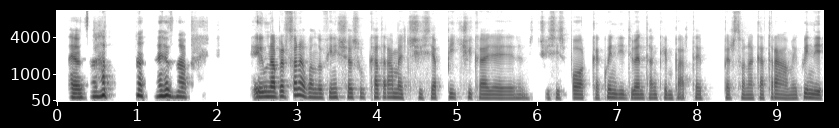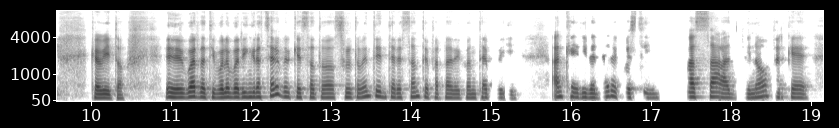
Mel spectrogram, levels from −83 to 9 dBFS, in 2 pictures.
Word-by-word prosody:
Esatt 175 +9 +5 0.5
esa 185 -3 +6 0.8
e 170 +2 +3
una 175 0 +7
persona 190 +5 +4
quando 150 -2 0
finisce 160 +1 -2
sul 155 -1 -9
catrame 150 -1 -1
ci 145 0 -8
si 135 +1 -6
appiccica 140 -1 -4
e 125 0 -4
ci 130 - -14
si 130 - -9
sporca, 130 0 -3
e - - -11
quindi 135 -1 -2
diventa 130 0 -2
anche 130 0 -5
in 125 - -6
parte 125 0 -8 0.2
persona 125 0 -6
catrame 125 -1 -3
quindi, 130 -3 0 0.4
capito? 135 -2 +3 0.5
Ehm, 155 -1 +5
guarda 170 0 +6
ti 155 +1 -2
volevo 155 +2 +4
ringraziare 165 +8 +2
perché 170 -4 -1
è - - +3
stato 150 -1 -3
assolutamente 155 +5 -2
interessante 160 +1 -3
parlare 140 -2 -4
con 140 0 -4
te, 150 +1 -3
poi 140 -4 -11 0.4
anche 175 -2 0
di 155 - -2
vedere 160 +5 -2
questi 150 -2 -7 0.3
passaggi, 165 -4 0
no, 170 +6 -1
perché 150 -5 -4
150 Hz, 145 wpm, -22 LUFS, 135-165 Hz, 0.8 s, una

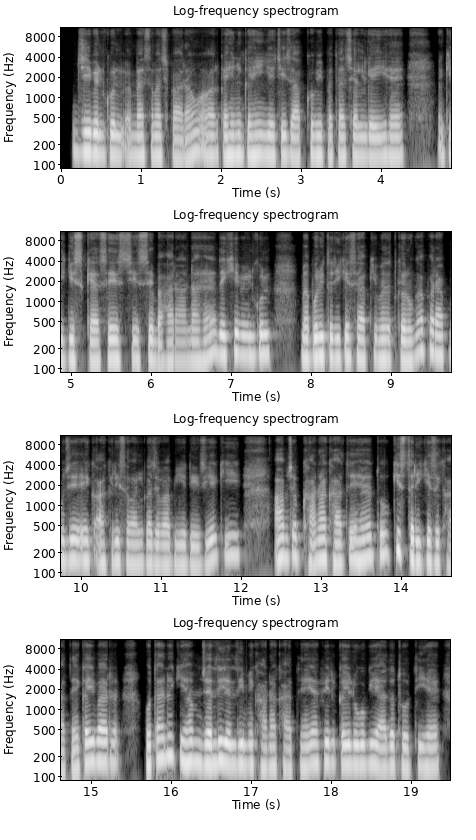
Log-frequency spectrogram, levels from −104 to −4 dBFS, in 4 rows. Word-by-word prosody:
जी, 155 0 +2
बिल्कुल। 140 -1 +2 0.2
मैं 135 0 0
समझ 135 0 -2
पा 120 -1 -1
रहा 120 +2 -2
हूँ। 155 +3 0
और 135 0 -1
कहीं 135 +1 +2
न 140 - +1
कहीं 135 0 +1
ये 135 -1 +2
चीज़े 135 0 -1
आपको 125 +2 -3
भी 135 - +2
पता 130 0 -3
चल 130 0 -2
गई 125 0 +1
है 130 0 -1 0.5
कि 135 - -1
किस 135 -1 -1
कैसे 130 +2 +1
इस 130 - -2
चीज़ 130 -1 -2
से 135 - 0
बाहर 125 +1 -2
आना 125 0 -3
है। 150 +7 0
देखिए 160 +1 +2
बिल्कुल 155 +1 +1 0.4
मैं 140 - +3
पूरी 145 +1 +5
तरीके 145 -1 +1
से 140 0 -2
आपकी 135 +1 -3
मदद 135 0 0
करूँगा। 130 +6 +1
पर 175 - +2
आप 155 +1 -1
मुझे 155 +1 +2
एक 150 - -2
आखिरी 145 +2 -2
सवाल 135 -1 -2
का 135 -1 -1
जवाब 130 0 -1
ये 130 0 0
दीजिए 125 +5 -1
कि 180 +2 -4 0.4
आप 165 +1 +4
जब 170 0 -2
खाना 150 +3 +1
खाते 135 +2 +1
हैं 160 +3 +3
तो 190 0 0
किस 210 -2 0
तरीके 145 -1 +3
से 140 0 -1
खाते 120 -2 -5
हैं? 130 - -1
कई 165 +2 +5
बार 165 -1 +3 0.4
होता 150 +5 +3
है 185 - +3
ना, 205 - +2
कि 180 -4 -1
हम 165 0 +3
जल्दी-जल्दी 155 0 +4
में 150 0 0
खाना 140 -1 -3
खाते 135 0 -6
हैं 140 - 0
या 155 - +1
फिर 160 -1 0
कई 150 0 +4
लोगों 150 0 +2
की 155 0 +2
आदत 145 +1 0
होती 135 +1 -2
है 135 +1 -1
140 Hz, 245 wpm, -22 LUFS, 135-155 Hz, 0.5 s, पूरी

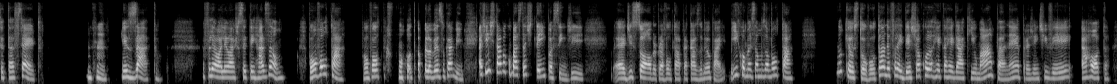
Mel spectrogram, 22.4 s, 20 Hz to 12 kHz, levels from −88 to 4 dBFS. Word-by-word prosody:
você 200 - -4
está 200 +1 -2
certo". 160 -5 +1 0.9
Uhum. 195 -5 -3 0.3
Exato. 175 -8 +1 0.8
Eu - - -14
falei: 255 0 +2
"Olha, 210 -2 +5
eu 210 - +3
acho 205 -1 +1
que - - -7
você 215 - -2
tem 210 0 -1
razão. 200 0 +1 0.5
Vamos 220 +6 +5
voltar. 305 - +2 0.3
Vamos 185 +1 -2
voltar 230 +1 +2 0.2
vamos 200 -2 -1
voltar 245 - -2
pelo 220 -3 +3
mesmo 225 +2 0
caminho". 215 -12 +2 0.3
A - - +5
gente 405 +8 +2
estava 395 -1 +4
com 380 - -9
bastante 295 +1 +2
tempo, 230 -1 +1
assim, 185 -5 -4
de, 170 +2 -8 0.6
eh, 180 0 +2
de 210 +6 -4
sobra 185 -5 +4
para 165 0 0
voltar 165 0 -5
para 160 - -8
casa 160 -1 -4
do - - -12
meu 195 +1 -2
pai, 190 +1 -5
e 290 +3 -2
começamos 250 -4 -1
a 240 - +4
voltar. 255 -7 -1 0.9
No 405 +2 -6
que 420 - -4
eu 215 - +6
estou 190 -4 0
voltando, 175 - +1
eu 270 - +2
falei: 255 -4 0
"Deixa 200 +3 0
eu 235 - +3
co 270 - +2
recarregar 220 -4 0
aqui 185 0 -7
o 180 - -8
mapa, 175 - 0
né, 195 +8 -2
para 180 -5 -10
gente 175 +4 -7
ver 190 +4 -4 0.2
a - - +1
rota". 190 -6 +1
205 Hz, 175 wpm, -23 LUFS, 180-240 Hz, 0.9 s, eu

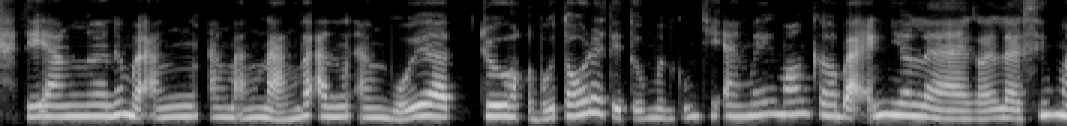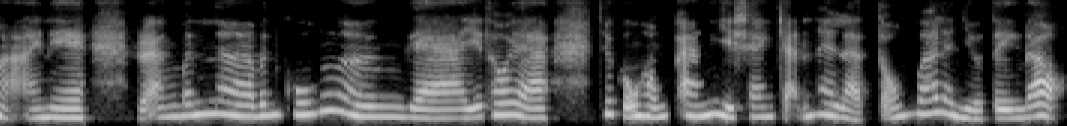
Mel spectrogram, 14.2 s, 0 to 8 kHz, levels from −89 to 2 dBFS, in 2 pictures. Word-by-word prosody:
đi 240 +1 +1
ăn, 250 0 +1
ơ, 255 - +1
nếu 280 +3 +3
mà 275 - +4
ăn 235 +2 -2
ăn 225 -1 -3
nặng 205 -1 0
đó, 275 - +3
ăn 240 0 +1
ăn 225 -2 -3
buổi, 200 +8 +2
ơ, 250 -2 +5 0.2
trưa 255 -1 +5
hoặc 240 - -1
là - - -8
buổi 205 - -2
tối 265 +3 +2
đó 335 - +2
thì 425 - +2
tụi 195 - -6
mình 210 0 -6
cũng 225 +4 -7
chỉ 265 - -9
ăn 260 -1 -3
mấy 285 +3 -1
món 295 +1 -1
cơ 270 -2 -1
bản 255 +4 +2
như 280 -1 +4
là, 205 -7 0
gọi 190 +2 -4
là, 205 -2 0
xíu 280 +6 -2
mại 265 -7 -1
nè, 215 -1 +2 0.3
rồi 200 - -1
ăn 240 +1 -2
bánh, 270 +3 +1
a, 265 -4 +2
bánh 265 +3 0
cuốn, 285 +1 0 0.2
ơ, 280 - +3 0.3
gà 205 -1 +1
vậy 215 +3 +1
thôi 280 +1 +2
à, 220 -3 +2 0.4
chứ 305 - 0
cũng 260 -3 +3
hổng 245 -1 +1
có - - +1
ăn 260 -1 +2
cái 295 - +2
gì 245 - +4
sang 235 +1 -4
chảnh, 250 +1 -4
hay 280 -2 0
là 205 -8 -1
tốn 250 +4 -2
quá 310 +2 +1
là 330 - -1
nhiều 210 -7 0
tiền 205 0 +1
đâu. 250 +2 +4
245 Hz, 270 wpm, -24 LUFS, 215-270 Hz, 0.4 s, ơ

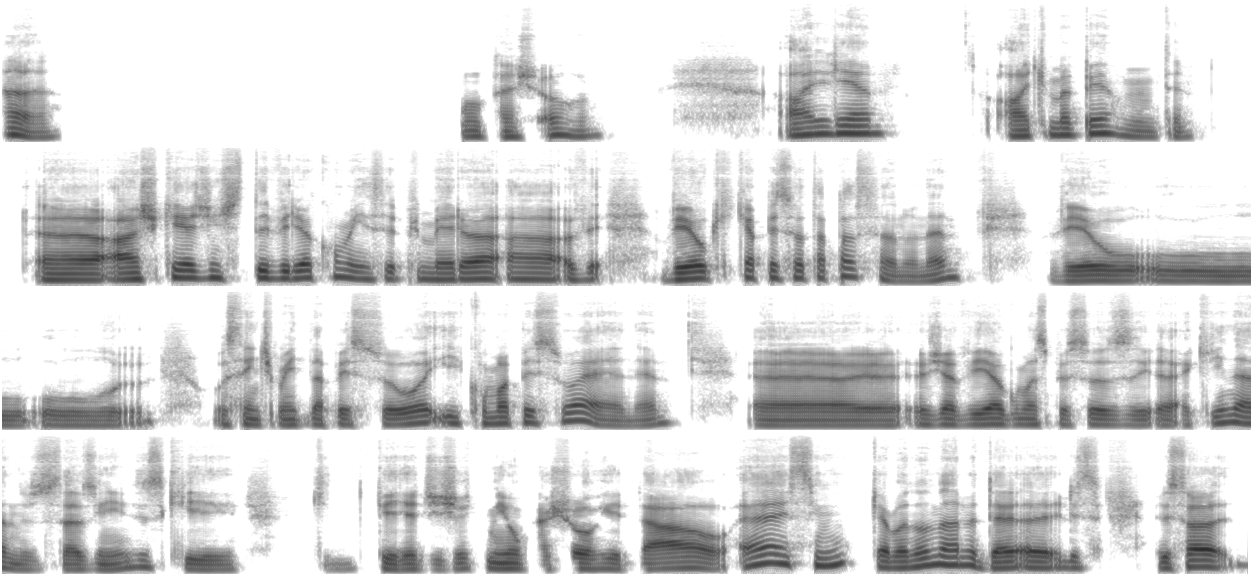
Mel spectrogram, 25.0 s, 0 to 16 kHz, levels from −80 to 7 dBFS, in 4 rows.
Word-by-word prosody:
Hã. 100 -9 0 2.0
Um 105 -1 -4
cachorro? 105 +4 -6 0.9
Olha, 155 +4 +1 0.6
ótima 115 +4 0
pergunta. 110 -10 -3 0.4
Hã, 115 0 +5 0.2
acho 125 - +2
que 160 - +2
a 150 - +7
gente 150 0 -2
deveria 150 0 +3
começar 135 -6 -3
primeiro 125 -1 0
a 125 -2 +3
a - - +2
ver 115 - -4 0.3
ver 125 +4 +7
o 140 - +5
que - - -11
que - - -2
a - - +1
pessoa 150 0 -2
está 145 - -4
passando, 170 - -4
né, 115 +9 -2 0.5
ver 95 +2 +3
o 105 - +3 0.8
o 90 -1 -4 0.5
o - - -6
sentimento 100 -2 -3
da 100 - -1
pessoa 105 +4 0
e 130 -2 -4
como 120 0 -1
a - - 0
pessoa 155 +6 -1
é, 90 - -1
né. 95 +7 -7 0.4
Eh, 90 0 +2
eu 105 - -1
já 105 +2 +2
vi 105 +2 +1
algumas 105 -1 0
pessoas 100 -1 -3
dize 95 -1 -5
aqui, 130 - -5
né, 135 -4 +2
nos 90 -5 -6
Estados 90 -1 -2
Unidos, 110 +8 -4
que 90 -2 -4 0.4
que - - -16 0.2
queria 95 -1 0
de 90 +1 -5
jeito 100 +4 -3
nenhum 105 -1 +3
o - - -14
cachorro 95 +2 0
e 100 -1 -3
tal 110 +3 +3
É, 190 +6 +3
sim, 175 -1 -2
que - - -1
abandonaram, 155 +7 +3
de 115 - +2 0.3
eles 115 0 -6 0.3
eles 110 - -1
só 135 -1 +8
115 Hz, 165 wpm, -22 LUFS, 95-135 Hz, 2.0 s, só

